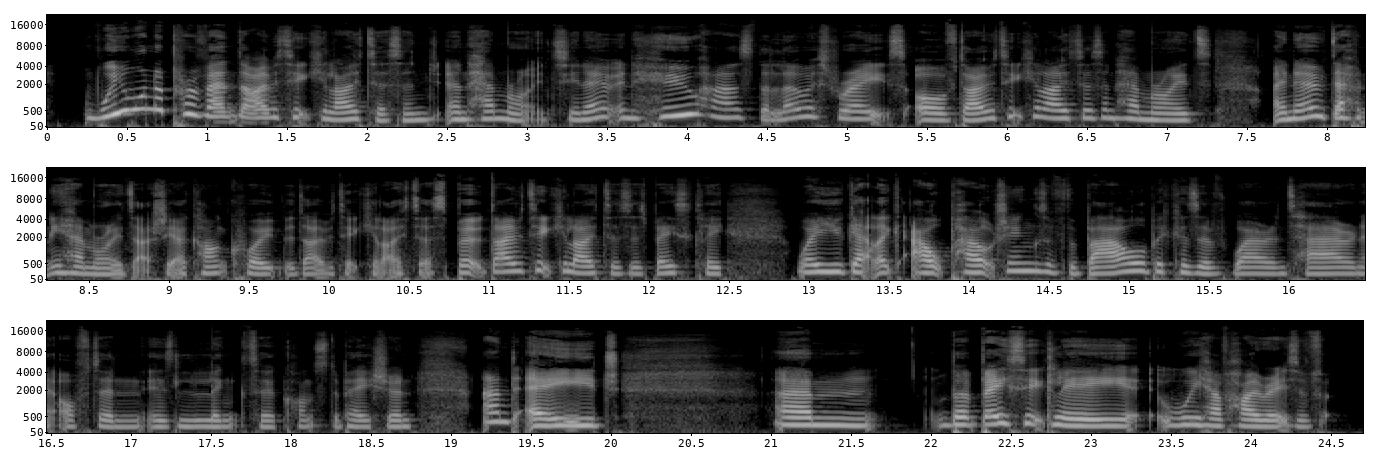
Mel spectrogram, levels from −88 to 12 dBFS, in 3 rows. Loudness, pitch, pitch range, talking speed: -29 LUFS, 215 Hz, 190-255 Hz, 160 wpm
